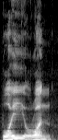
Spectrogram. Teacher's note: طوا اور را دونوں کو موٹا پڑھیں گے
